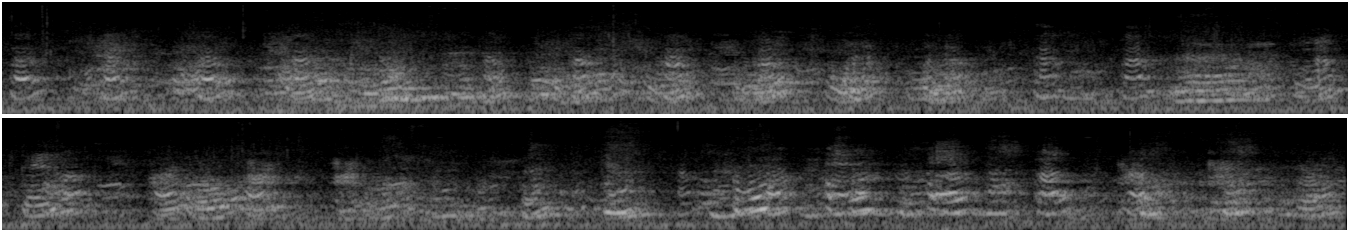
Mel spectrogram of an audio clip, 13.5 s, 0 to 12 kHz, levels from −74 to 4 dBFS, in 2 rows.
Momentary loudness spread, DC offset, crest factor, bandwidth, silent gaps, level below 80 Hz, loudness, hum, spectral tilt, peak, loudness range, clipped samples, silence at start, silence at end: 7 LU; under 0.1%; 18 dB; 11.5 kHz; none; -50 dBFS; -32 LUFS; none; -6 dB/octave; -14 dBFS; 3 LU; under 0.1%; 0 s; 0 s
